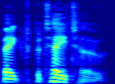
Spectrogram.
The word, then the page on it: baked potato: British English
